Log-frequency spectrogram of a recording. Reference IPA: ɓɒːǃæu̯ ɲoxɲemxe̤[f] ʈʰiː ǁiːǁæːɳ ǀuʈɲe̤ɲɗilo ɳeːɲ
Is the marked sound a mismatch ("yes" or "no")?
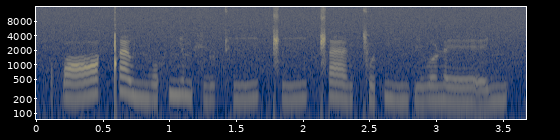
yes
